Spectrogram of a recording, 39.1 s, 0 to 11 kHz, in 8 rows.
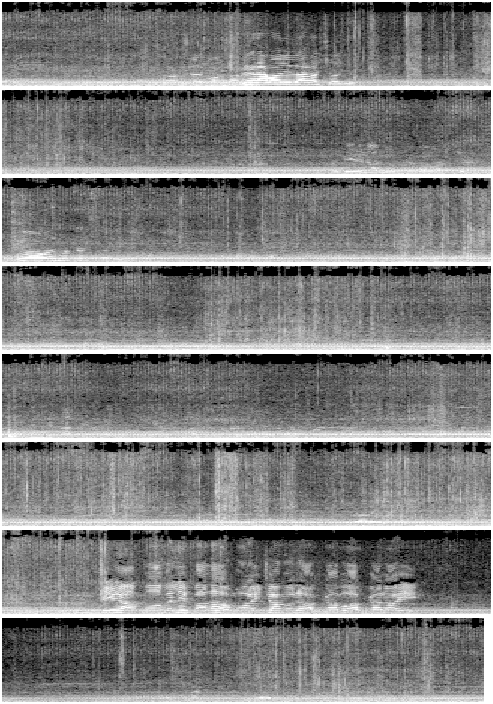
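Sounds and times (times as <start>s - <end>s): motor humming: 0.0s - 31.6s.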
